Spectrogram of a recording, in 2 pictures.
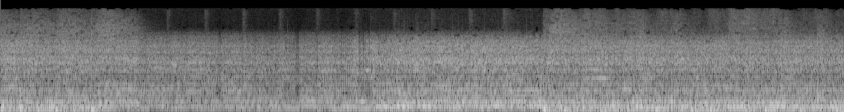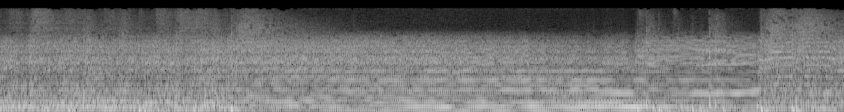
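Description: Loud live rock band playing: distorted electric guitars, bass and drums. In the last few seconds the band holds its chords and lets them ring.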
